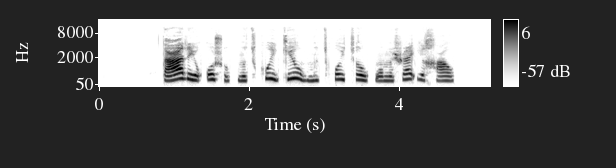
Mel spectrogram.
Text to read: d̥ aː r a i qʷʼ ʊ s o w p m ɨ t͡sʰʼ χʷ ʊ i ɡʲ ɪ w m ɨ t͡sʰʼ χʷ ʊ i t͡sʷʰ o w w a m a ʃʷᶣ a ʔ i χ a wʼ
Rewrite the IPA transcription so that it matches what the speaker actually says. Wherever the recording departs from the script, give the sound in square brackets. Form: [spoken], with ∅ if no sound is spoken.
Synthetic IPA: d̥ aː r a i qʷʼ ʊ [ʂ] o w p m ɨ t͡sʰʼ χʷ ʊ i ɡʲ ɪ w m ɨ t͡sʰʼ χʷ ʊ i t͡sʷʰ o w w a m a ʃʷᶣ a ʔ i χ a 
